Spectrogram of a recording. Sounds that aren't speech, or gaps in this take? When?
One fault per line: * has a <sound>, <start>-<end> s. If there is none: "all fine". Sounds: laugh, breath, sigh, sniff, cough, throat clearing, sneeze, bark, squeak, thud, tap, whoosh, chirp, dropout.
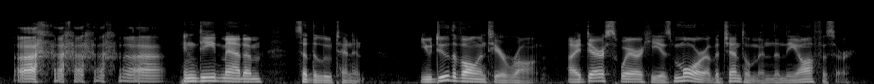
* has a laugh, 0.1-1.7 s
